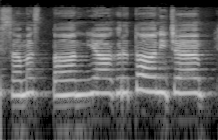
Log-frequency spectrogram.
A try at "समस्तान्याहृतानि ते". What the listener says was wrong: the first line end Yahritani te. You said che.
